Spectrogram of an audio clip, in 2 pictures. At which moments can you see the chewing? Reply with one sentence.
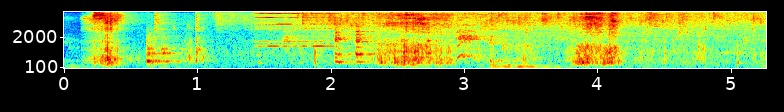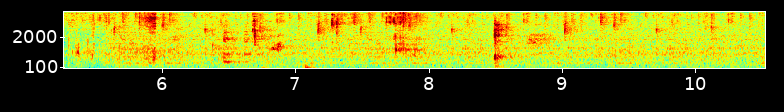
The chewing can be heard from 0.1 to 8.9 s.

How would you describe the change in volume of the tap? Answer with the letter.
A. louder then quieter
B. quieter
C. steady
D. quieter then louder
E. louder
C.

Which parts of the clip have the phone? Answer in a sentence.
The phone can be heard from 1.4 to 2.1 s.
